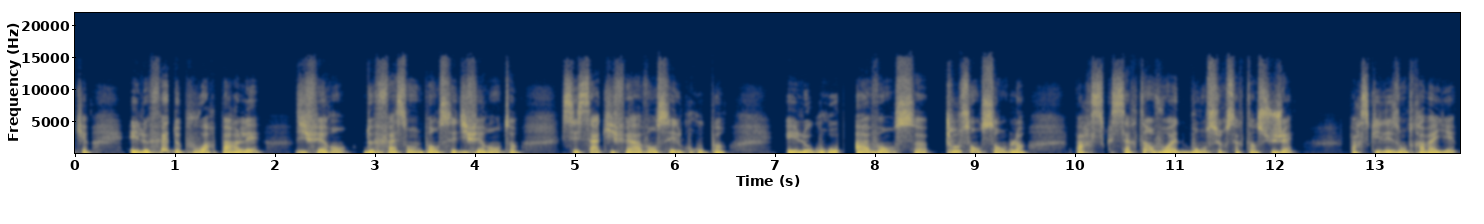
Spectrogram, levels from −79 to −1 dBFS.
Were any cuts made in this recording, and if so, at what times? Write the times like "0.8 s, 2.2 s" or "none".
2.2 s, 2.8 s, 7.7 s, 10.4 s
